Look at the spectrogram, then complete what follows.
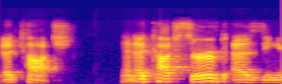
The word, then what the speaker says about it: Koch: The mayor here is Ed Koch, or my bad, I pronounced it wrong, Ed Koch.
